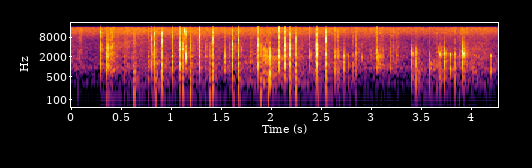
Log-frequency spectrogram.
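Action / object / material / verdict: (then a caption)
tap / cork wedge sandal with straps / cork / none. A white sandal with a cork wedge heel is held up close while long nails tap and scratch the cork sole and the straps. A dense run of sharp, dry clicks and scratchy crinkles follows in quick succession, bright and short with almost no ring.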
